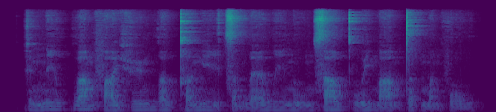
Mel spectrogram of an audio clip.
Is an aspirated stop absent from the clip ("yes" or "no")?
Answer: no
